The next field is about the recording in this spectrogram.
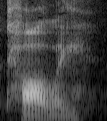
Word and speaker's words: Talley: One of them was a police officer, Eric Talley, T-A-L-L-E-Y. I think they pronounce it Tolly.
